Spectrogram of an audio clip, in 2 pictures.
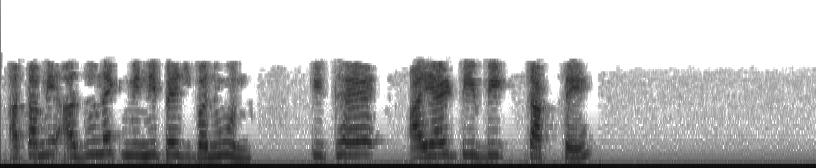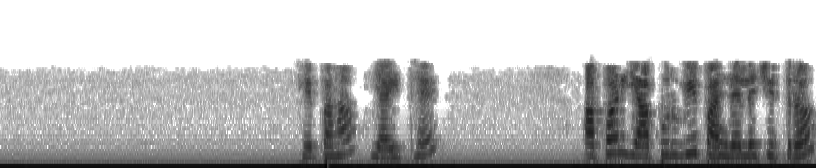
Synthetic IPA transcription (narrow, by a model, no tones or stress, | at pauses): a̰t̪amiːʔəd͡zuːnekminiped͡ʑbənuːn | t̪it̪ʰe | ajajʈibiːk̚ʈ̪ak̚t̪e | hepaɦa | jait̪ʰe | apəɳjapuɾʋiːpaɦilelet͡ɕit̪ɾə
